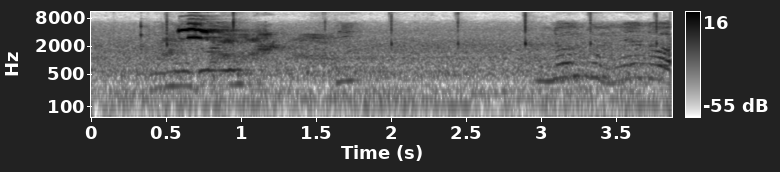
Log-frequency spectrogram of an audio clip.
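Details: Pet talking rose-ringed parakeet, recorded 23 August 2025, chatters in a high, thin, speech-like voice mimicking Hindi speech; a sharp squeaky note comes early, then run-on syllables follow to the end.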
